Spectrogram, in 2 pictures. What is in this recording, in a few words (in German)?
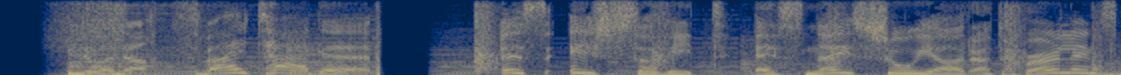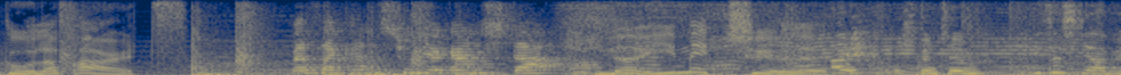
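Swiss, Freundlich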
